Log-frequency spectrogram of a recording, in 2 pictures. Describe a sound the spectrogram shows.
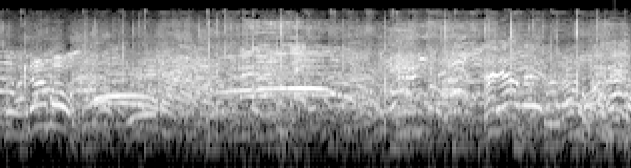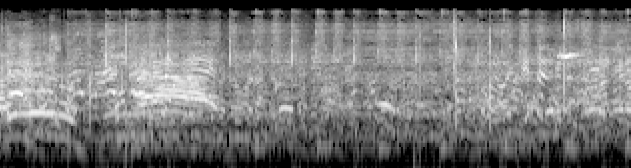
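A crowd of children shouts and cheers outdoors nearby.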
